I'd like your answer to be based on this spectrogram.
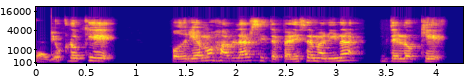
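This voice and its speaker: A woman's medium-pitched, normal speaking voice at a moderate pace. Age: 50s. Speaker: university pedagogy lecturer. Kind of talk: casual interview.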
